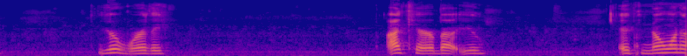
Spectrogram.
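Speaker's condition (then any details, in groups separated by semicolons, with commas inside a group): Cerebral palsy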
